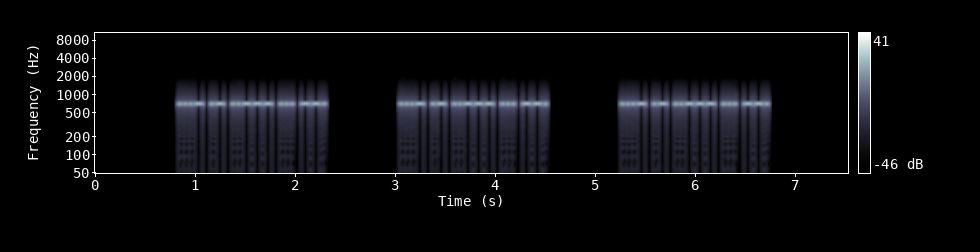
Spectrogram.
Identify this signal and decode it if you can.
Morse code, heard as a keyed tone, about 44 wpm, 700 Hz. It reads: VA2SG VA2SG VA2SG
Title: Call Signs Repeated 2x - 45wpm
